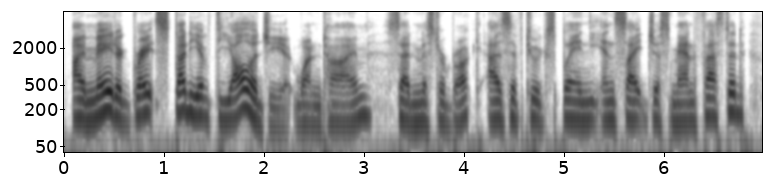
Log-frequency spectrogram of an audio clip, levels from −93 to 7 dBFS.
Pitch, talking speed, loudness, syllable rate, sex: 140 Hz, 180 wpm, -18 LUFS, 4.8 syllables/s, male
